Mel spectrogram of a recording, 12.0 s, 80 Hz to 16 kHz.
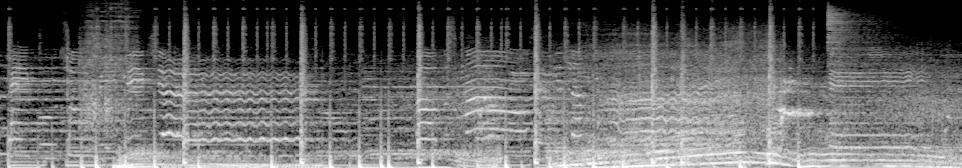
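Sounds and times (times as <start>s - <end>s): music with heavy bass beat: 0.8s - 10.9s
car engine revving: 1.0s - 12.0s.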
